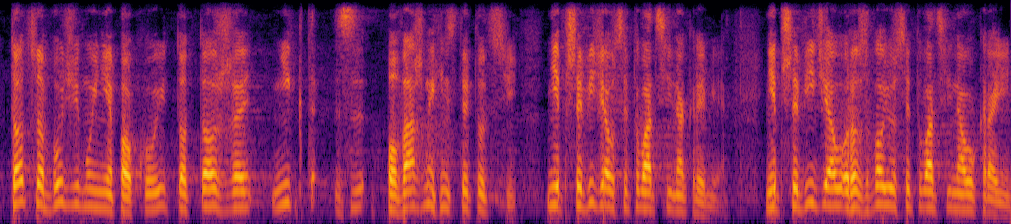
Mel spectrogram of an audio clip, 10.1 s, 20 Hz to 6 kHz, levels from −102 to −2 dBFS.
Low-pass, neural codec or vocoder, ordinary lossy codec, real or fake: 5.4 kHz; none; Opus, 24 kbps; real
